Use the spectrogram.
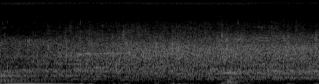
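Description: Sustained audience applause: a dense, steady wash of many hands clapping at an even, fairly loud level for the whole stretch, with no voices standing out.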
